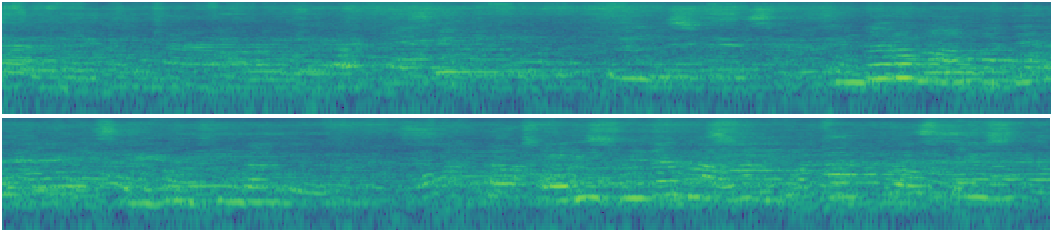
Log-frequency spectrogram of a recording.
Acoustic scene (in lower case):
subway station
